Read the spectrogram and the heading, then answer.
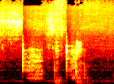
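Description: Onions sizzle in hot olive oil with a steady crackling hiss, broken by a few scraping strokes of a utensil stirring the pan. No one speaks.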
